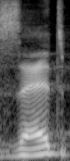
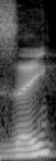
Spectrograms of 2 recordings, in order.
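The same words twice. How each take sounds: First: The letter is named the British way. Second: The letter is named the non-British way.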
